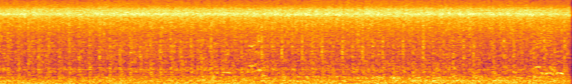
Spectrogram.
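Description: Tractor engine idling under a steady rush of grain pouring from a tipped trailer into a steel hopper, with the hopper's electric auger running.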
